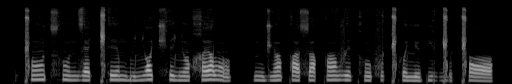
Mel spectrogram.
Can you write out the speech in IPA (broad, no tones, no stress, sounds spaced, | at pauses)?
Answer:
ǁ õ t͡sʰ ũ n z ɛ ǁʰ ɪ m b ɪ ʎ ɔ t͡ʃʰ ɪ ʎ õ χ ɪ lˠ ũ | n d͡ʒ õ q o s o q ɔ̃ v ɪ kʰ ũ f ʊ ǁʰ ʊ lʲ ʊ pʲ ɔ ɡ͡ǁ ʊ ǁ ɔ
